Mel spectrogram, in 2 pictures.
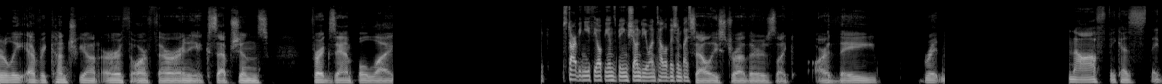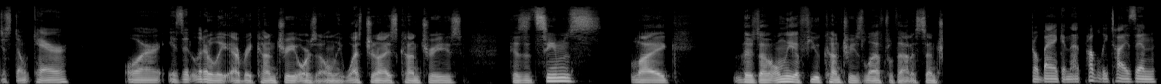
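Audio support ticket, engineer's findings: Playback stall: speech cuts to silence at 3.93–5.42 s (1.49 s), 9.44–10.69 s (1.25 s), 21.05–21.95 s (0.90 s). Output resumes where it stopped. Likely a player buffer underrun or blocked output thread.

Catch-up at higher speed follows each stall. At 5.42–6.90 s the speed is 2× and the pitch rises roughly ten semitones. At 10.69–13.69 s it is 1.25× and about four semitones. From 21.95 s to the end it is 1.5× and about seven semitones. The resampler drains the backlog, so speed and pitch rise together.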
